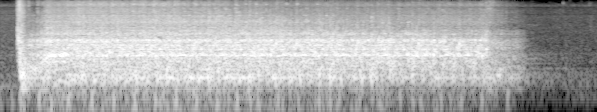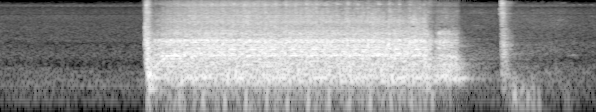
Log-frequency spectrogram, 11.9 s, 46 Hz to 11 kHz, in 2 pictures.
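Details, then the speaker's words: Toro 8-32 riding lawn mower, engine refitted, fuel on, safety interlocks bypassed to crank: two long cranking bursts, starter spinning fast and even with no firing; compression only about 55–60 PSI and carburetor pouring fuel. "okay I don't know if I had the camera on but compression was about 60 55 PSI which is still pretty low"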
